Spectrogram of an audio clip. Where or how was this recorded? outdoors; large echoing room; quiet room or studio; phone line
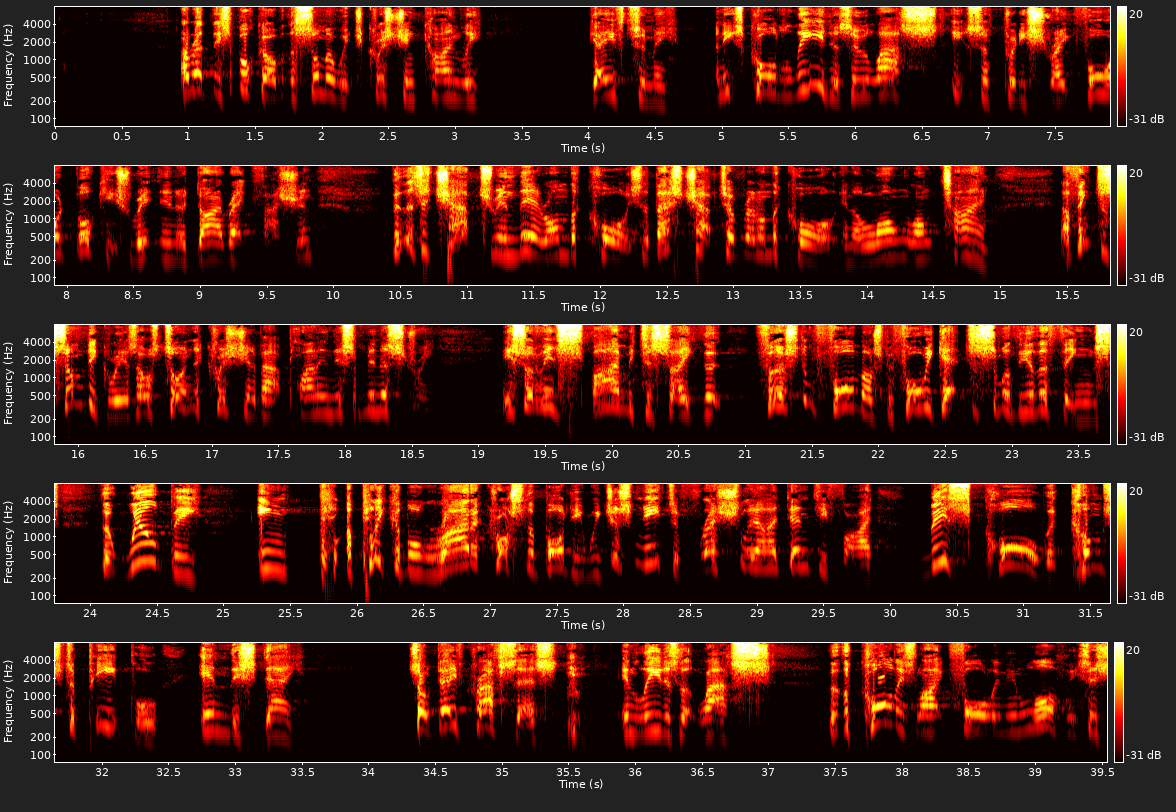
large echoing room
